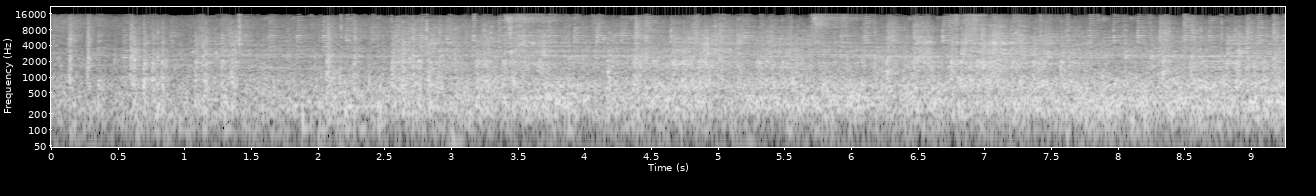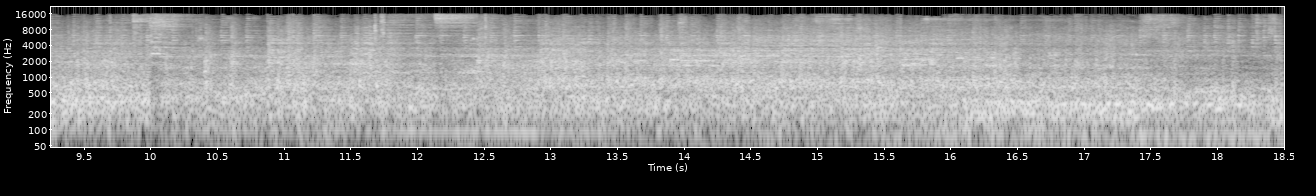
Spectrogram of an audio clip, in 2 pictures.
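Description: Passenger train cars rolling past close by, their steel wheels running on the rails in a steady loud noise, with a few sharp clicks from the track.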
